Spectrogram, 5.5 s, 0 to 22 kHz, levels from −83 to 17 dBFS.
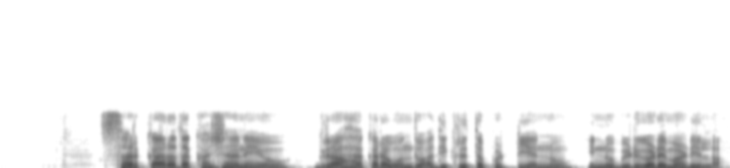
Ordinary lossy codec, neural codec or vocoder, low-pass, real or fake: none; none; 7.2 kHz; real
